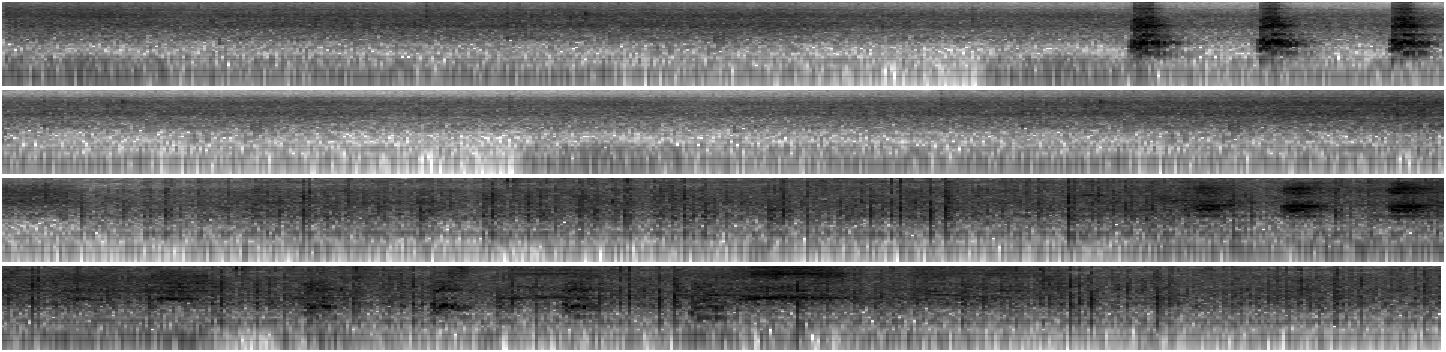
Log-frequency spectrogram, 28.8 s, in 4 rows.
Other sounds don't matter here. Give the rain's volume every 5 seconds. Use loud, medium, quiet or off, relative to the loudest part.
medium, medium, medium, loud, loud, loud.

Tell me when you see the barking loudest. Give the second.
6 s.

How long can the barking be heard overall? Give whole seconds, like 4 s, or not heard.
4 s.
